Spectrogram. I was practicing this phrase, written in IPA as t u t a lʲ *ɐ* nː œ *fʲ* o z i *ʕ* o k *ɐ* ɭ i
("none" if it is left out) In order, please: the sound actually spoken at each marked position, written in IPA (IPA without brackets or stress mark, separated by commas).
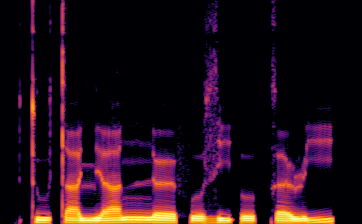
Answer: a, f, ʔ, ɐ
